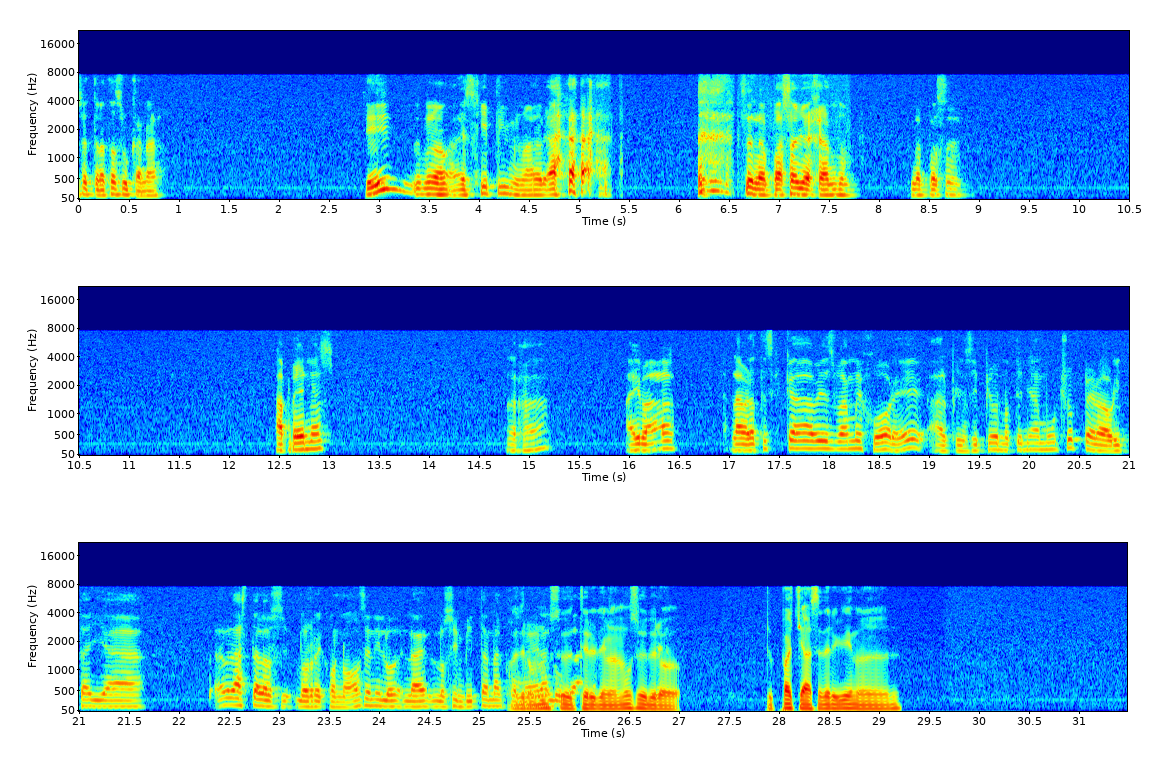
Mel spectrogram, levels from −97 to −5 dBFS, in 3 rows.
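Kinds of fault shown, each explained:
Low bit depth without dither: From 5.12 to 7.71 s the speech turns gritty, with grainy distortion that follows the voice and a noise floor only about 25 dB below it. That fits a signal likely rounded to around 7 bits with no dither.
Speech suppressed in double talk: Between 25.77 and 26.94 s the talker is turned down, dipping by as much as about 25 dB for roughly a second in total. The echo canceller likely couldn't tell the voice from far-end echo and turned both down.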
